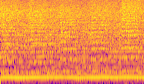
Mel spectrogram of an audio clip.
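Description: Snowmobile engine held at high, steady revs under throttle, with electronic music playing along.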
